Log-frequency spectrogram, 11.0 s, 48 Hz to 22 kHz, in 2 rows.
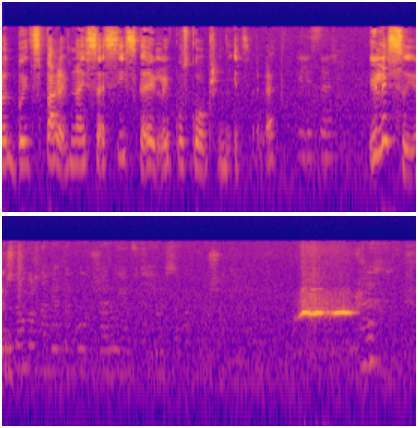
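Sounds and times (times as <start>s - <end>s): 
speech: 0.0s - 6.1s
woman whistling a single short note: 9.4s - 10.4s.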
